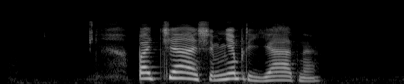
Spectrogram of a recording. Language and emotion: Russian, positive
